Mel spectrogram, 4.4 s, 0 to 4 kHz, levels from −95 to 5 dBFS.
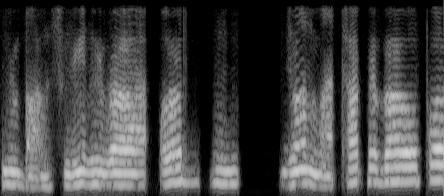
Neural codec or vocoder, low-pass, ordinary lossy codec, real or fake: codec, 16 kHz, 1 kbps, FreqCodec, smaller model; 3.6 kHz; none; fake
